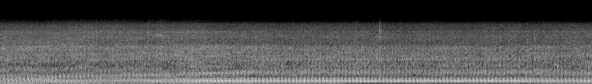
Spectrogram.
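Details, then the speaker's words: Bernard ride-on mower tractor, small single-cylinder petrol engine, probably unused about 5 years, not smoking: steady, even running with a muted tone and no knocks, much quieter than expected; normal running. "Je pense que quand j'ai mis ça en route, je m'attendais à beaucoup plus de bruit."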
